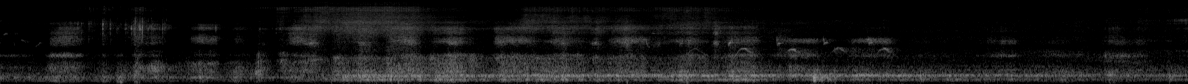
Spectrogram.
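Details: Honey bees at a beehive in Texas, inspected on a hot day of about 92F after three weeks of rain kept the keeper away; a steady low droning hum runs throughout, with faint clicks and rustling handling noises above it.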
